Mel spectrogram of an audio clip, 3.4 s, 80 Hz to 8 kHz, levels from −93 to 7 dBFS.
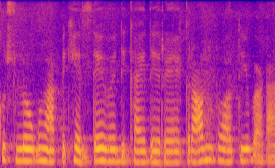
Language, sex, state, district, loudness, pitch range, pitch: Hindi, female, Uttar Pradesh, Hamirpur, -15 LUFS, 190-210 Hz, 205 Hz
